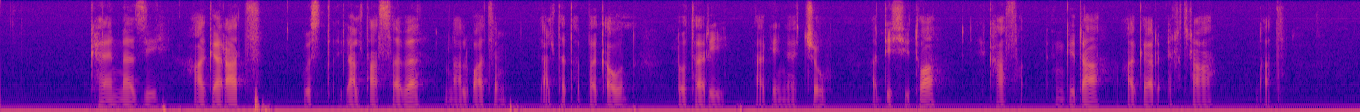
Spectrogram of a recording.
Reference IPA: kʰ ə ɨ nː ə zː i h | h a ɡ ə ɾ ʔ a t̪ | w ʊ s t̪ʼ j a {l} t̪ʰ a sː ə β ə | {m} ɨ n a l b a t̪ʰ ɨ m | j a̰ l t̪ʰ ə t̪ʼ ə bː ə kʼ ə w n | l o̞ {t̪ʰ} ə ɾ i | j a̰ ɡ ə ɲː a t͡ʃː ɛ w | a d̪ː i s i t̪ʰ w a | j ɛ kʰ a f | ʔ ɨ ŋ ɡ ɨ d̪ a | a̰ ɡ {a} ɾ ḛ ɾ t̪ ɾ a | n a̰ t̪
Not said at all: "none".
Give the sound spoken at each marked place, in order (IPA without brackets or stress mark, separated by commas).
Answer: l, m, t̪ʰ, ə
